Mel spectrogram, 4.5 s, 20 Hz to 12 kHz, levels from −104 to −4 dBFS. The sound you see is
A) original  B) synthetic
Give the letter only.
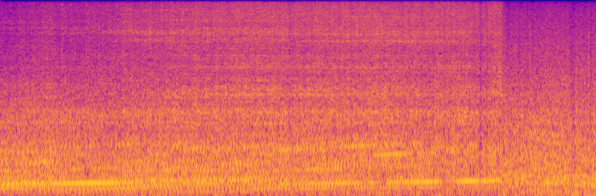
A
